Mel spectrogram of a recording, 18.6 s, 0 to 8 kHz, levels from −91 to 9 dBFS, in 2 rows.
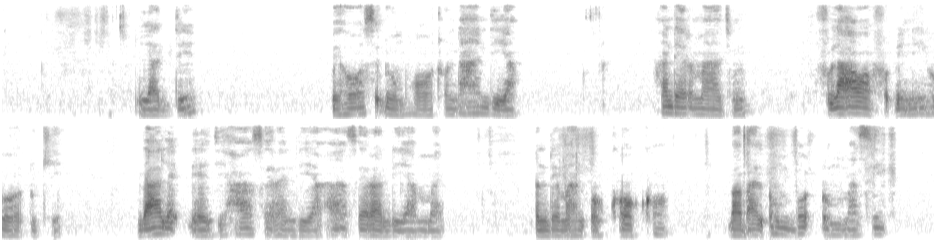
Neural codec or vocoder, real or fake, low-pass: vocoder, 44.1 kHz, 128 mel bands, Pupu-Vocoder; fake; 7.2 kHz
